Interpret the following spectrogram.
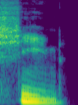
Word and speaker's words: Shein: Did she get it off of Shein? No. And Sure? I'm pretty sure it's not pronounced Shein. Pretty sure it's Sheen. It's Shein. Like she is in style.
